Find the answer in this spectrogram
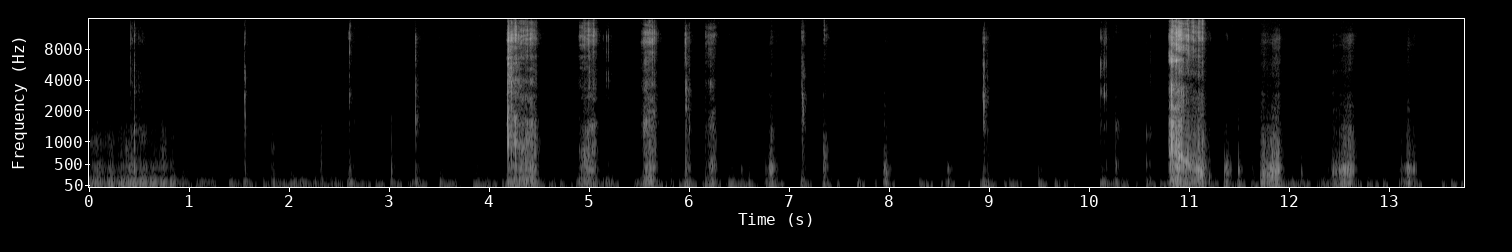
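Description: Close-up chewing and crunching of crisp fried snacks eaten by hand, in irregular crunches. The loudest bites come about four seconds in and again about eleven seconds in.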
